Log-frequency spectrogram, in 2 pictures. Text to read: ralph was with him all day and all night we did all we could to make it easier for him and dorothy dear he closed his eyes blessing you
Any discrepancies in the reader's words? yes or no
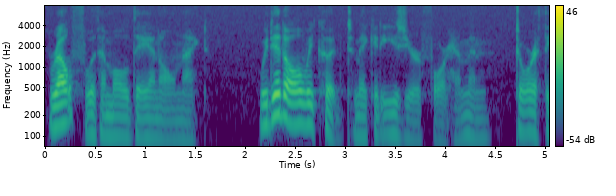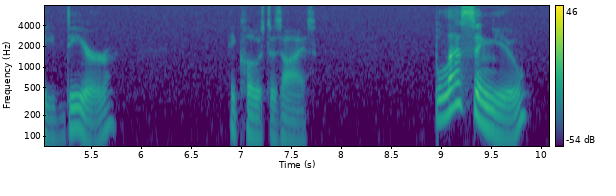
yes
